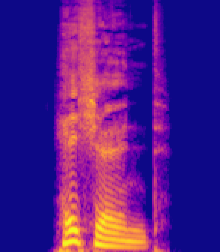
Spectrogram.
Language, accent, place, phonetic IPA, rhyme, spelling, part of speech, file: German, Germany, Berlin, [ˈhɛçl̩nt], -ɛçl̩nt, hechelnd, verb, De-hechelnd.ogg
- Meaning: present participle of hecheln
